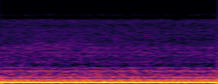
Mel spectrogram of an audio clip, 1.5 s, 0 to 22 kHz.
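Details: 2013 Chevrolet Cruze 1.4L turbo after a water pump replacement and coolant refill: a steady, even, low rumble with no knocks, ticks or whine. The engine is idling normally.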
